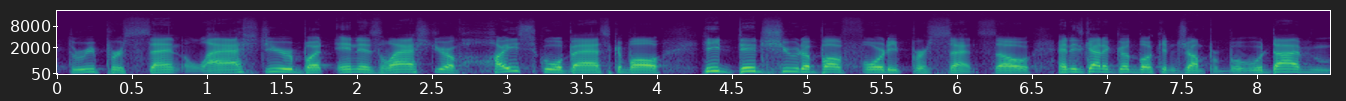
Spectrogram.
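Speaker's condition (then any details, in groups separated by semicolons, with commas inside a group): No condition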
